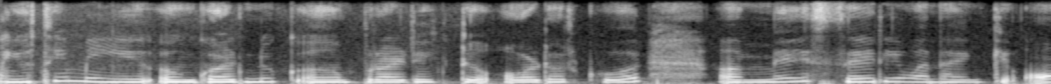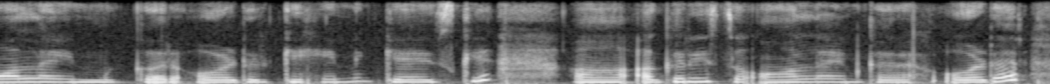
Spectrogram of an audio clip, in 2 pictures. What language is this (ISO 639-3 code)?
kas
